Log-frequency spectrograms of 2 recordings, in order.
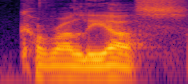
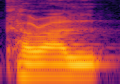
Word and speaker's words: Karalius: Is it Karalius or Karalius? So it's pronounced in Lithuanian Karalius. Karalius. Right? But I look at it and I say Karalius.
